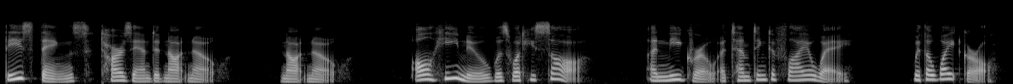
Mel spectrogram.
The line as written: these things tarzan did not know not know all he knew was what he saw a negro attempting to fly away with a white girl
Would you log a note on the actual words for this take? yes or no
no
